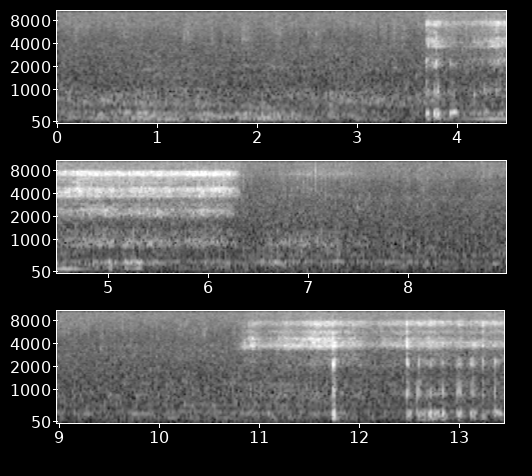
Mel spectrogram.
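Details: Female bulldog asleep, snoring described as quiet and mild compared with her usual snoring; soft rattling, whistling breath sounds in a quiet room; snoring.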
